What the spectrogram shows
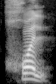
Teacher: خا لام فتحہ خل، خا مستعلیہ لیٹر ہے، بولڈ لیٹر ہے، اس لیے اس کو تھکر ٹون میں پرناؤنس کریں گے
